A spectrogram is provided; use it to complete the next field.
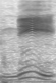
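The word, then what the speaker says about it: Nii: Like I said, the safety, it's Nye Cordy. That's how you pronounce his first name. It's N-I-I, Nye Cordy.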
